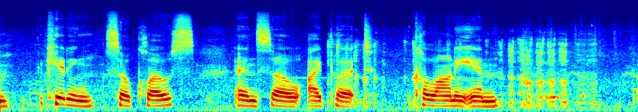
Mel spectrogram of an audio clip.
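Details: Nigerian Dwarf goats at breeding time, in the rut season that begins around August. Loud wavering bleats come in short bursts, several in quick succession with brief pauses between them, and a person talks over them.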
